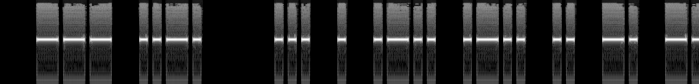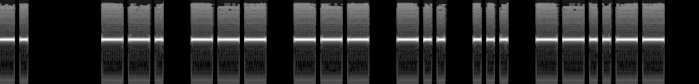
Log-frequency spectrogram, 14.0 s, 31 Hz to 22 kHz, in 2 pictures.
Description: Morse code, heard as a keyed tone, about 18 wpm, spaced as for 15 wpm, 1000 Hz. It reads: OF SELLING GOODS,
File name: qotdfiles / 15wpm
